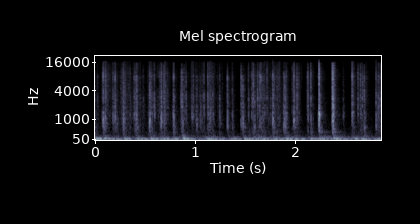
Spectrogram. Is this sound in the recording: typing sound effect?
yes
